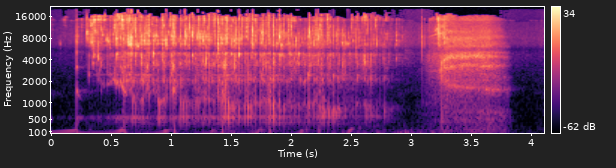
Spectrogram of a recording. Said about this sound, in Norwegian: Så her må vi helle I glasset.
